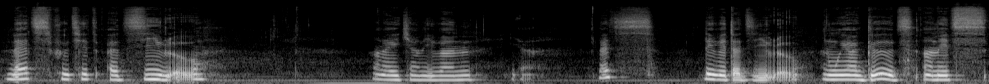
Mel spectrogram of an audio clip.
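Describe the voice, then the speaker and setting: A woman with a mellow, gravelly, medium-pitched voice rambles and thinks aloud in a casual, chatty ASMR unboxing and product review as she tests her gear. She's speaking into a close wireless lavalier mic that is itself being tested.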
